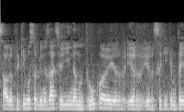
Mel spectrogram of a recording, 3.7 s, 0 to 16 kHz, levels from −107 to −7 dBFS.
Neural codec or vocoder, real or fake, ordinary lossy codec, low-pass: none; real; MP3, 48 kbps; 7.2 kHz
